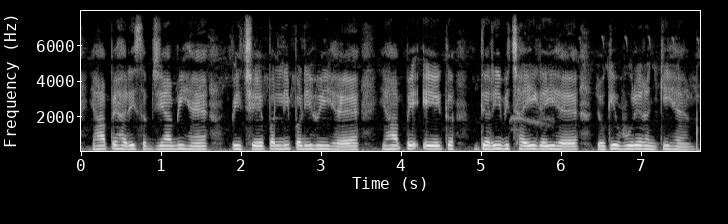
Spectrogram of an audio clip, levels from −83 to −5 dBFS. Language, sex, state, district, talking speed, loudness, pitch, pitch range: Hindi, female, Uttar Pradesh, Jyotiba Phule Nagar, 185 wpm, -20 LUFS, 190 Hz, 180-195 Hz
